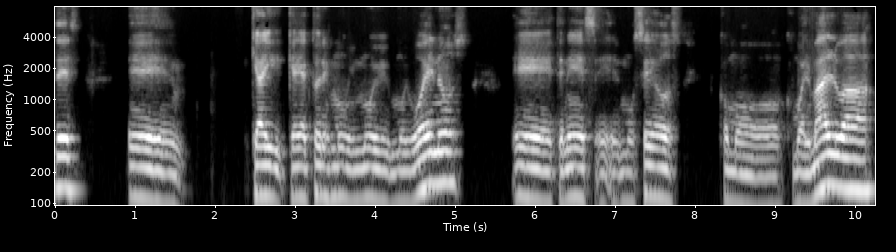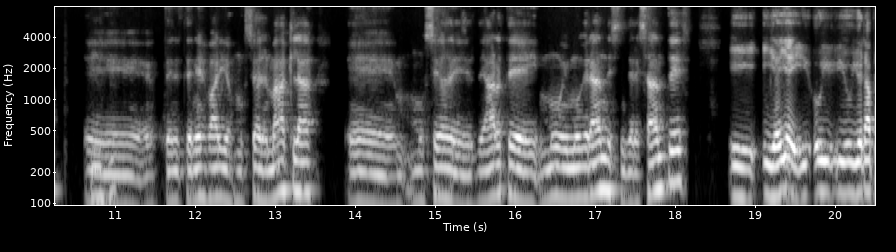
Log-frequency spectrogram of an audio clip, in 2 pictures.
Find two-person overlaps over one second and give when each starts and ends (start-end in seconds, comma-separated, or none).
none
